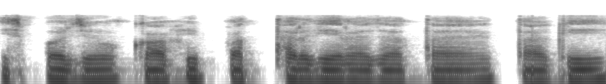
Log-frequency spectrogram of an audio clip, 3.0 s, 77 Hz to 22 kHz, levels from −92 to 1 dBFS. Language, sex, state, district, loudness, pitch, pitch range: Hindi, male, Uttar Pradesh, Budaun, -30 LUFS, 105 Hz, 100-105 Hz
